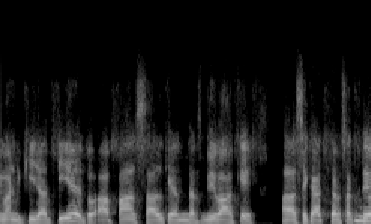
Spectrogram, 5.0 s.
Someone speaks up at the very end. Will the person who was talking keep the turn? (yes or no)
yes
